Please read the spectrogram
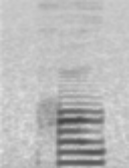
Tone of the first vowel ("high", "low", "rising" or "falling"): high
